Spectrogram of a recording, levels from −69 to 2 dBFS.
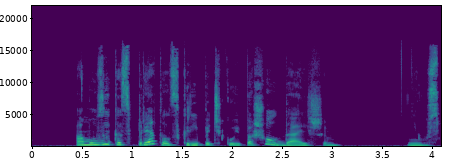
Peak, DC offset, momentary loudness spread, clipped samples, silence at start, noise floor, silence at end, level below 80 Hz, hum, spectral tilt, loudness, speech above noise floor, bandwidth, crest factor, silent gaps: -8 dBFS; under 0.1%; 11 LU; under 0.1%; 0.45 s; -56 dBFS; 0.05 s; -56 dBFS; none; -4.5 dB/octave; -26 LUFS; 30 dB; 16.5 kHz; 18 dB; none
